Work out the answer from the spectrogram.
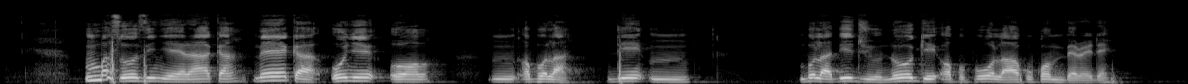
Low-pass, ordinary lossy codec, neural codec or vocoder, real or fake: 10.8 kHz; MP3, 48 kbps; none; real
